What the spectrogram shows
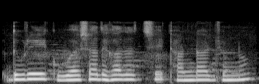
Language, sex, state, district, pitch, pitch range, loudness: Bengali, female, West Bengal, Alipurduar, 220 Hz, 205-235 Hz, -13 LUFS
